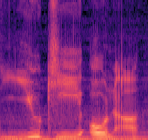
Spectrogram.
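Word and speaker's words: Yuki-onna: Pronounced Yuki Onna, yokai women enveloped in a haze of icy cold air, also treated as incarnations of snow.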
